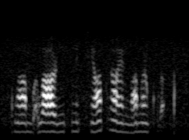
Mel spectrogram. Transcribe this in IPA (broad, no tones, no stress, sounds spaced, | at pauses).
dˤ ẽː m b ɑ̰ w ɑː ɭ ŋ e k n ẽ k x ẽː tˤ z æ̃ː n d æ̃ dˤ ẽ ɭ kʷʼ ɑ̰ k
